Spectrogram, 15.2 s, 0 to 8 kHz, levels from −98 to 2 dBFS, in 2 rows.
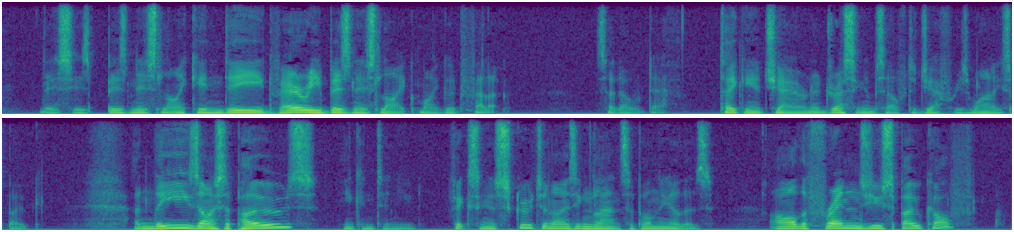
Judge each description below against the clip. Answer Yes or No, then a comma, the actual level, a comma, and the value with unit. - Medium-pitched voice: No, low, 125 Hz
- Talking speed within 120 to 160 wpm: No, average, 170 wpm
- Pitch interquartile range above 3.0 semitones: Yes, average, 4.9 semitones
